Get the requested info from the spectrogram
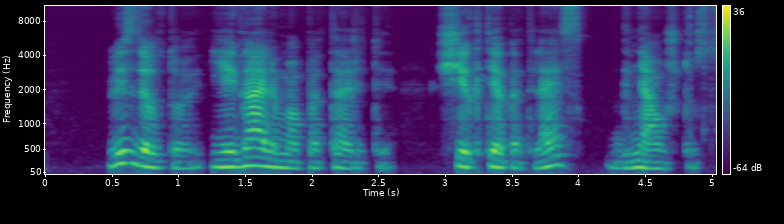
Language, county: Lithuanian, Utena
